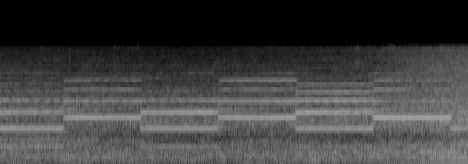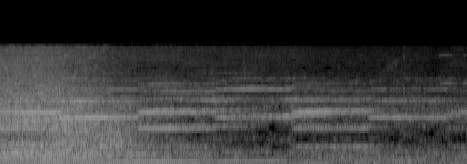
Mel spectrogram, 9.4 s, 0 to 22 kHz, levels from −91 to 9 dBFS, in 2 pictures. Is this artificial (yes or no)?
no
